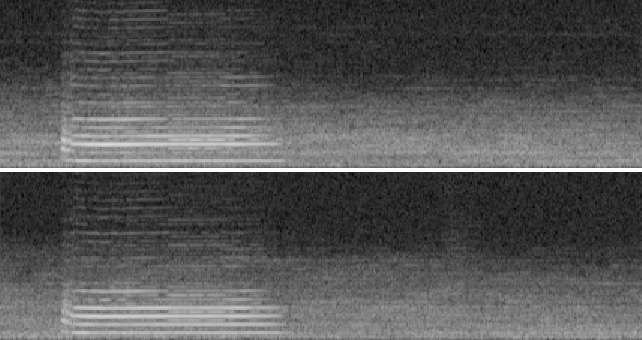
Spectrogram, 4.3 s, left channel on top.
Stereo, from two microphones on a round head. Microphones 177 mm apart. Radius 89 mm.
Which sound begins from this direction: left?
A trumpet, at 0.4 s.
